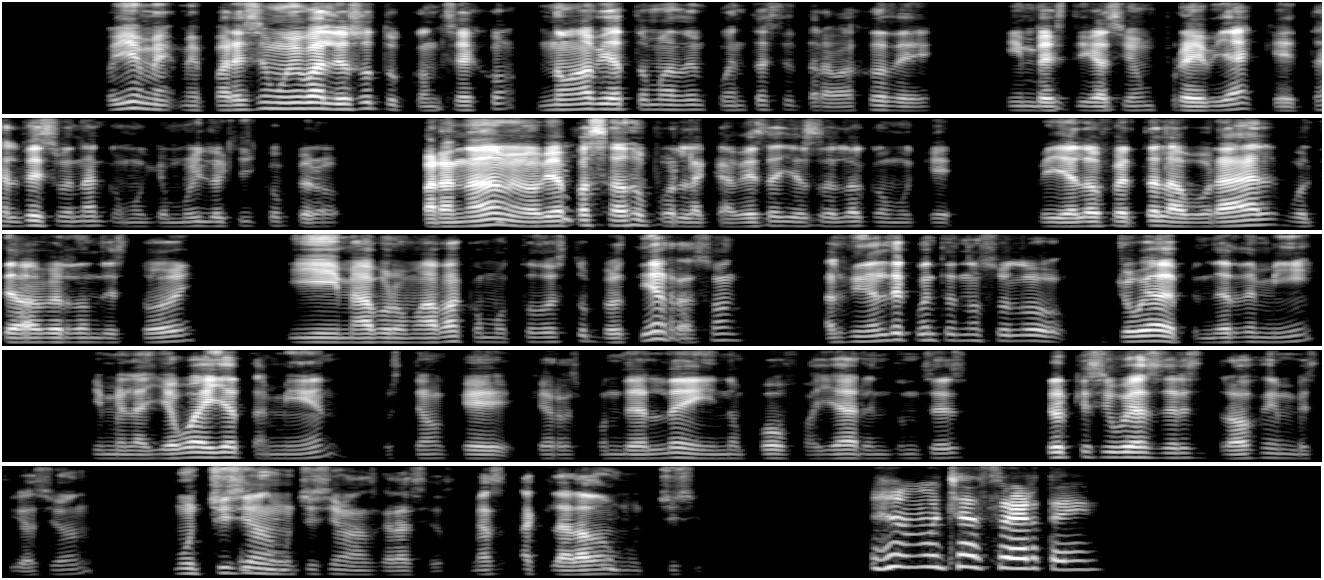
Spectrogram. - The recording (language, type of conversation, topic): Spanish, advice, Miedo a sacrificar estabilidad por propósito
- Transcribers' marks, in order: chuckle; chuckle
